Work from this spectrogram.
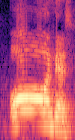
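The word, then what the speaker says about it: honest: যে দেখো এখন শুরুটা হচ্ছে কনসোনেন্ট, তারপরেও কি অনেস্ট, এই যে অ সাউন্ড আছে না? তাহলে কি হবে বলো? মনে করলে একটা অনেস্ট ম্যান, এন অনেস্ট ম্যান, এন। এখন যদি এটাকে হনেস্ট, কথার কথা ভুল উচ্চারণ করলাম, মানে তুমি যদি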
